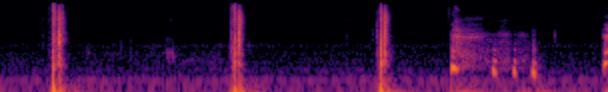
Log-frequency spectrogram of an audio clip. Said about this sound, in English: Oh, how does that feel? The leather slapping your thighs like that? I bet it stings, even through your pants.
